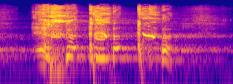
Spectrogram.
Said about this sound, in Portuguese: Isso aqui é só uma tosse.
